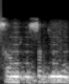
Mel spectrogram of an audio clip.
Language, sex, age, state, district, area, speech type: Odia, male, 30-45, Odisha, Balasore, rural, conversation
